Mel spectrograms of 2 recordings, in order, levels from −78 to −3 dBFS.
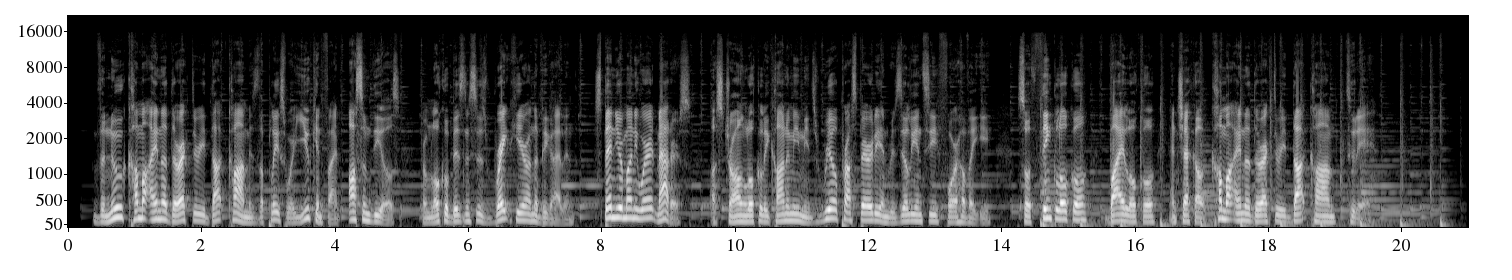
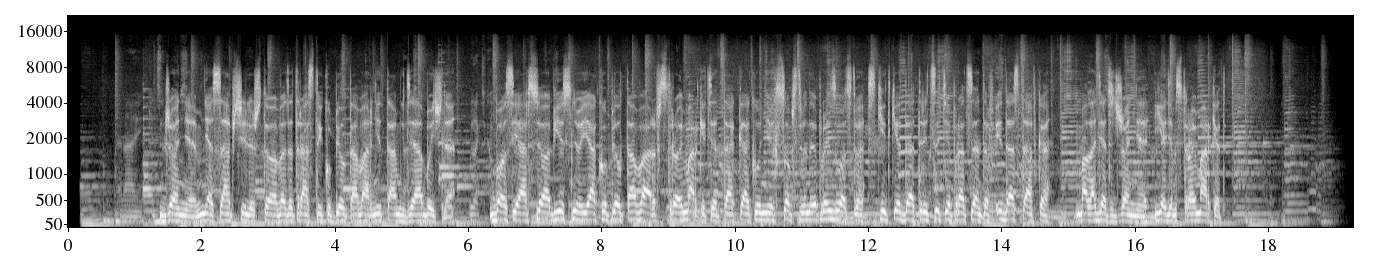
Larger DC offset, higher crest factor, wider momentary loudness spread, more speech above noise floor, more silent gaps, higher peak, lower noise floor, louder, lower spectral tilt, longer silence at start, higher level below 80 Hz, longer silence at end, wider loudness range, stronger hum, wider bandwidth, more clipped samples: neither; first, 18 dB vs 10 dB; first, 17 LU vs 12 LU; second, 21 dB vs 25 dB; neither; about the same, 0 dBFS vs 0 dBFS; first, -38 dBFS vs -34 dBFS; second, -17 LUFS vs -9 LUFS; first, -5.5 dB/octave vs -4 dB/octave; first, 0.4 s vs 0.2 s; second, -40 dBFS vs -26 dBFS; about the same, 0.35 s vs 0.35 s; first, 4 LU vs 1 LU; neither; about the same, 16 kHz vs 16 kHz; neither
